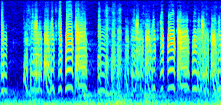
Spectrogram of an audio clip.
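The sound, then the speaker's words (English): A busy flurry of zebra finches calling: quick, nasal, honking chirps overlapping in rapid bursts, with no one speaking. “Steve wanted to find out whether a bird, the zebra finch, saw colour in a categorized way, like Ellie saw that picture of the rainbow.”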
